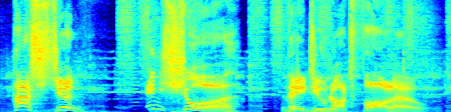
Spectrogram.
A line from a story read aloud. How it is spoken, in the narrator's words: he shouts out from here and says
